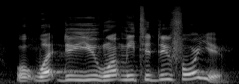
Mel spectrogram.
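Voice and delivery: teasing, playful, tongue-in-cheek sarcasm, lifted pitch. Reading aloud a question Jesus asks his disciples: playful sarcasm. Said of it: "you can almost sort of see the playful sarcasm".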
